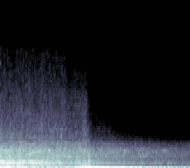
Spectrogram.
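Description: A car lands hard with a thud.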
